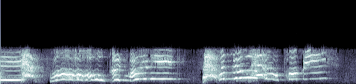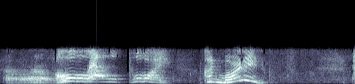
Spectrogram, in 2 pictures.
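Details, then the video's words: Bulldog puppies waking up in the morning, giving high, wavering whines and squeals with rising and falling harmonic tones in several bursts, while a person greets them with repeated good mornings. "bulldog pupps wakeup"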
